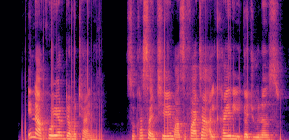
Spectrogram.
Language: Hausa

